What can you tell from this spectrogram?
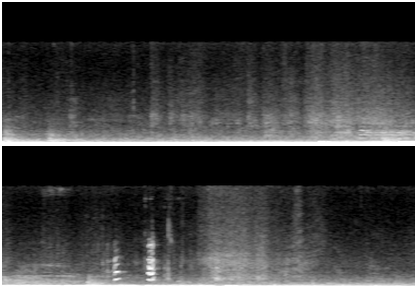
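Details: Kittens fighting while playing, giving short harmonic mews and growly cries mostly between the third and eighth seconds, over a steady backing of low, stepped musical tones throughout.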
